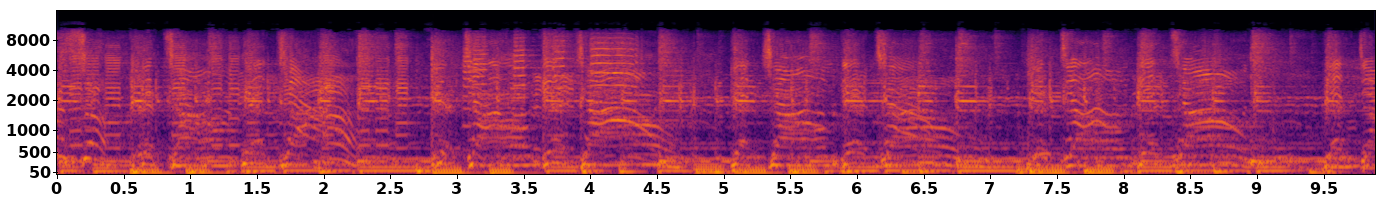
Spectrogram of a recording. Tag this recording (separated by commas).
Music, Funk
